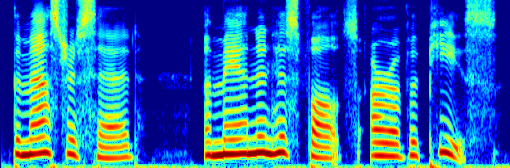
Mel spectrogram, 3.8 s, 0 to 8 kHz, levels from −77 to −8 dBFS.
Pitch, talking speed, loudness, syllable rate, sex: 235 Hz, 190 wpm, -14 LUFS, 4.9 syllables/s, female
